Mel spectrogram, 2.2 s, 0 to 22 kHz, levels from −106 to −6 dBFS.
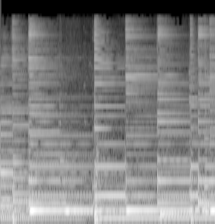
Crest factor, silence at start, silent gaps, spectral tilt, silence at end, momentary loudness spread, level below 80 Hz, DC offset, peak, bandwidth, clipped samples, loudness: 16 dB; 0 s; none; -6 dB/octave; 0 s; 5 LU; -44 dBFS; under 0.1%; 0 dBFS; 16 kHz; under 0.1%; -17 LUFS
